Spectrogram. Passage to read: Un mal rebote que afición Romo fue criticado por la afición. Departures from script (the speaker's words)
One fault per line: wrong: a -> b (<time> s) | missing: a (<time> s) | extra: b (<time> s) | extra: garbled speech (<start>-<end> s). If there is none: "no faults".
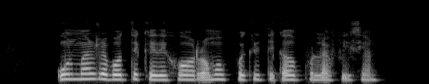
wrong: afición -> dejó (1.6 s)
